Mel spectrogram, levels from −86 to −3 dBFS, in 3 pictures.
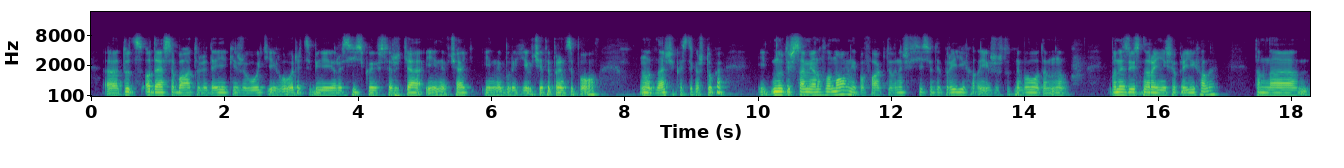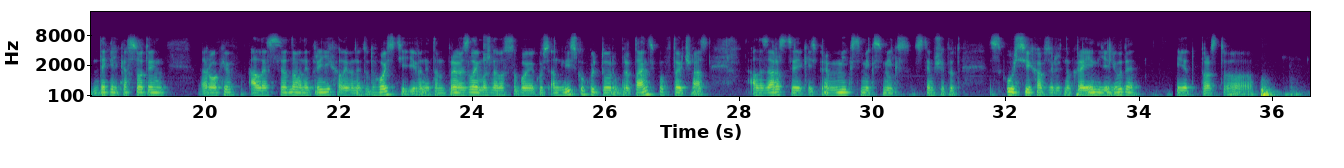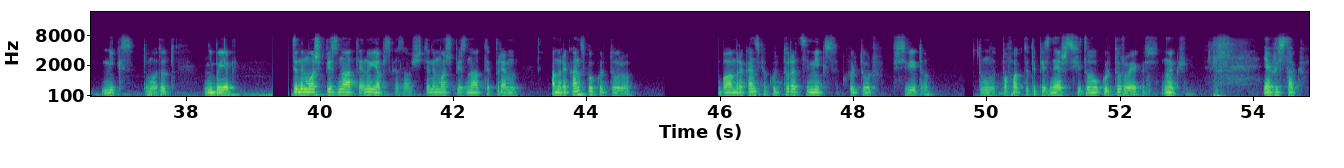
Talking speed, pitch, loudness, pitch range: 155 wpm, 105 Hz, -26 LUFS, 100-115 Hz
